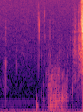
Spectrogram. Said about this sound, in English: All right, Daddy, let's get a sip of water for this.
